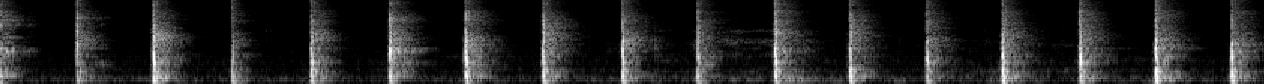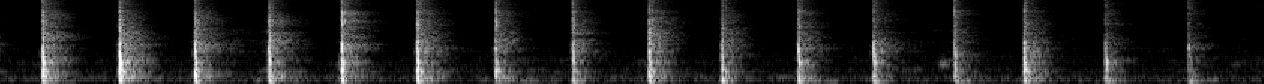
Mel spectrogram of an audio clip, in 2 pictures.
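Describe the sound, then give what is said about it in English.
A steady round of clapping in a studio for Gillian Keegan, sharp even claps at about four per second, continuing for several seconds with no voices over it. “Little clap there for Gillian Keegan, who does work really hard, and no one thanks her.”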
